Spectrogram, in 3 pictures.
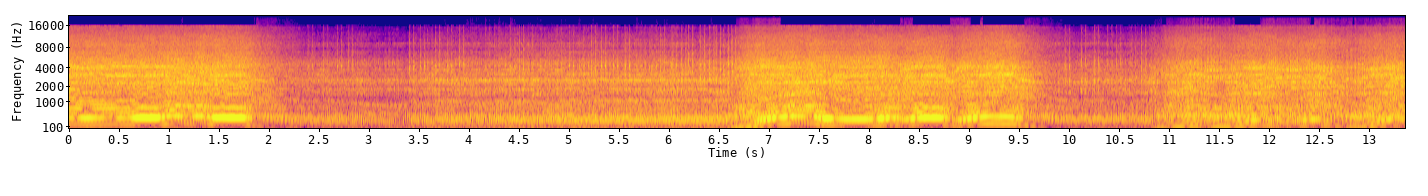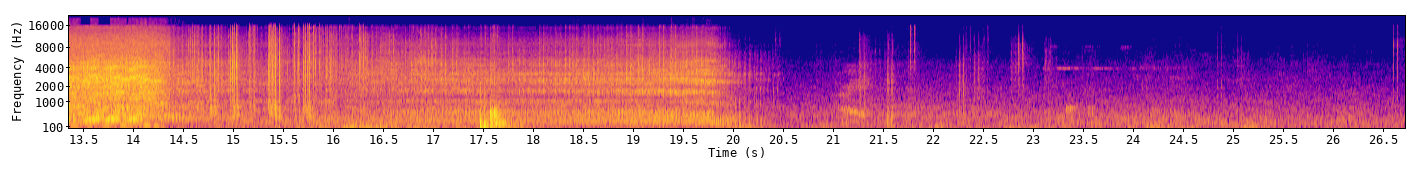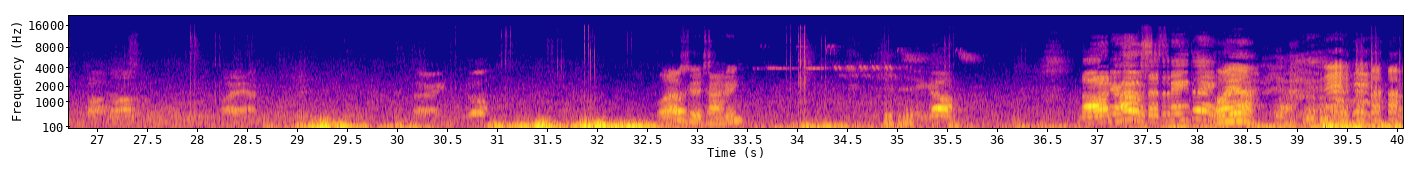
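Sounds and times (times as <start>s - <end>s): chainsaw revving: 0.0s - 20.5s
wood cracking: 0.0s - 20.5s
heavy thump: 17.4s - 18.0s.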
